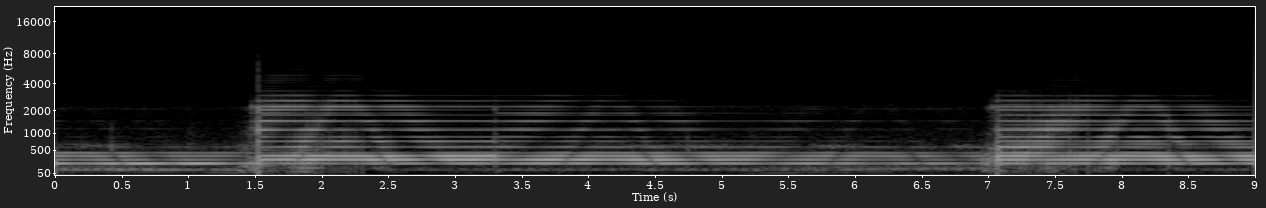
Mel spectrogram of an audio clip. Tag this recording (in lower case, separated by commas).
effects unit, musical instrument, music, guitar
